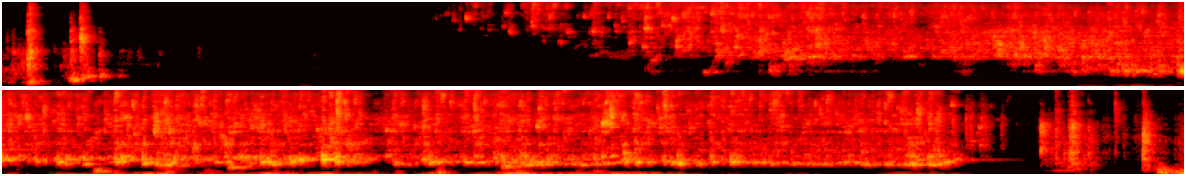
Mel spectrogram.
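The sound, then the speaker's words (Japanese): Faint, steady rush of hot water as a stainless steel bowl is dipped in to warm it, rising after a quiet start, holding for several seconds and then fading out. “ボールをお湯につけて温めますね。ステンレスなのでそのままだとちょっと冷たいんですよ。”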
